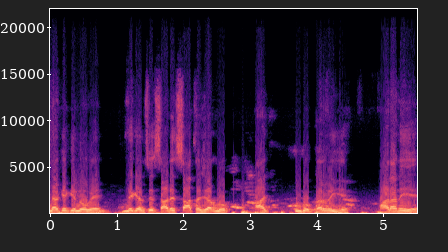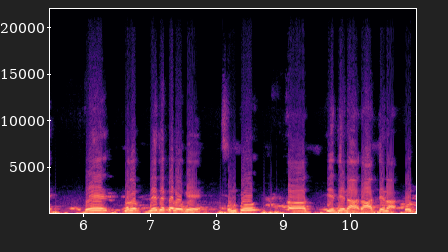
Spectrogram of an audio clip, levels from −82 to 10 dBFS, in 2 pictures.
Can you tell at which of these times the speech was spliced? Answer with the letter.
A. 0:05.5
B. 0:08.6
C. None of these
C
